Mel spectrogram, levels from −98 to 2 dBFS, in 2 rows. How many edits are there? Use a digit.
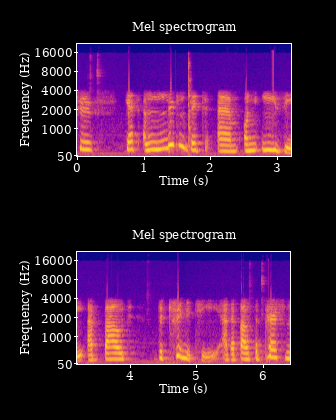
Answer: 0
